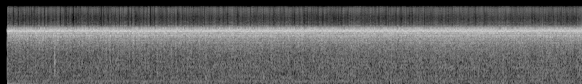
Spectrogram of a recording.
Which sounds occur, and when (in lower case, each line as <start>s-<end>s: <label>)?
0.0s-5.8s: rattle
